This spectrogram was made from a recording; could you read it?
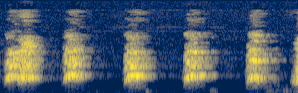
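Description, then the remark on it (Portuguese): A dog barks repeatedly in a steady rhythm, about six loud, mid-pitched barks spaced roughly half a second apart, with no talking over them. “Então, deixa ele latir primeiro e eu falo.”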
